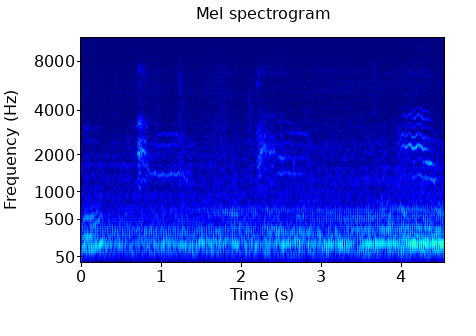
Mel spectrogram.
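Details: Hungry pregnant stray cat living on the street, calling out for food; three drawn-out, wavering meows with harmonic bands, the last louder and rising, over steady low traffic-like rumble and background noise.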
